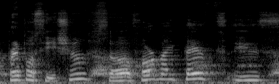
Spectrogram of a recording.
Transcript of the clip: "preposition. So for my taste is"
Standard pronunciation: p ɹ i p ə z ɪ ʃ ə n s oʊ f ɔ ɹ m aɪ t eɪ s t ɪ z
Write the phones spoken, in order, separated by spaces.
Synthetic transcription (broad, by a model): p ɹ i p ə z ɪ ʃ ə n s oʊ f ɔ ɹ m aɪ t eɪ t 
